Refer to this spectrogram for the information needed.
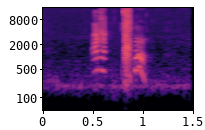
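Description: A brief nasal squeak followed by a sharp, explosive sneeze from a dog in a quiet room.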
